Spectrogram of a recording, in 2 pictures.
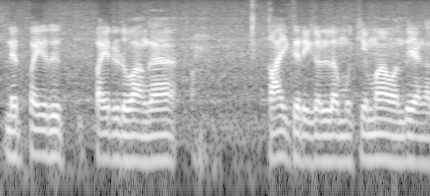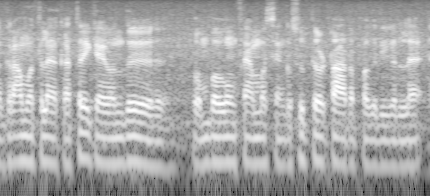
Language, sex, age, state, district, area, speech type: Tamil, male, 30-45, Tamil Nadu, Tiruvannamalai, rural, spontaneous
